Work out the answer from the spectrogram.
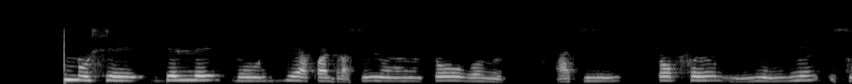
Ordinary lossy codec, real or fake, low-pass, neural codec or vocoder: none; fake; 5.4 kHz; codec, 16 kHz in and 24 kHz out, 2.2 kbps, FireRedTTS-2 codec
